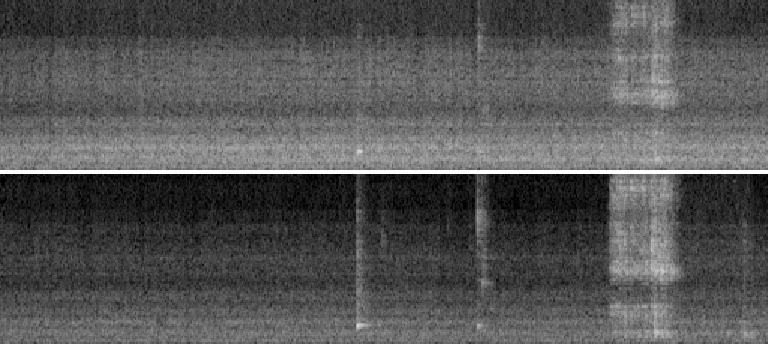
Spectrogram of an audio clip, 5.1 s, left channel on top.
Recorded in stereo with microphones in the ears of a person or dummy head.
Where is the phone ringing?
I don't hear a phone ringing.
